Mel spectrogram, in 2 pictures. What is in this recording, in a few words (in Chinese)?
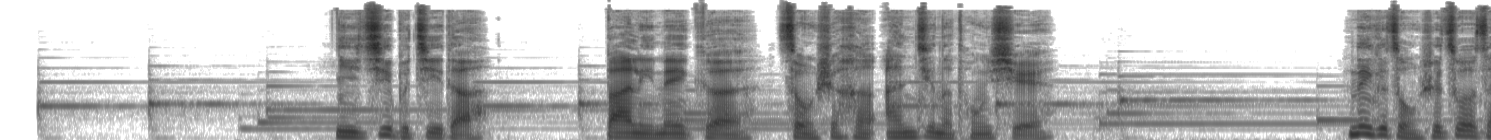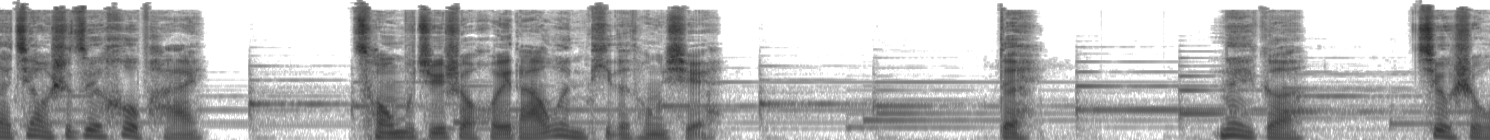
男 解说 温情怀旧; 飞碟说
